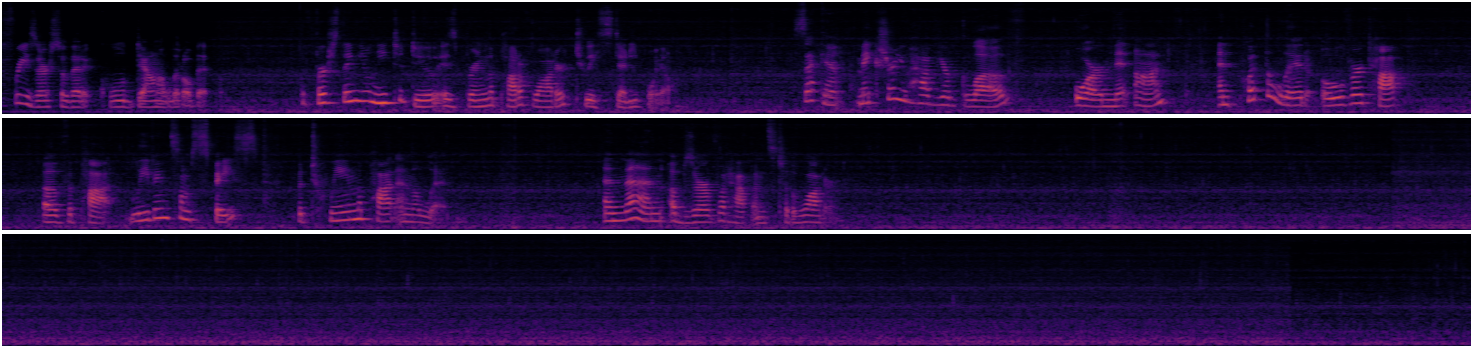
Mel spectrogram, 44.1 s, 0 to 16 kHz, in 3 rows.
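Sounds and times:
water bubbling at a boil: 1.2s - 44.0s.

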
